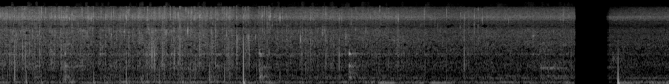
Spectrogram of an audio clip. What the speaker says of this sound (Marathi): लसूणसुद्धा व्यवस्थित आपल्याला परतून घ्यायचं आहे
